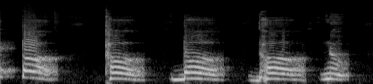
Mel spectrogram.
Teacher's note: हम आवाज निकाल रहे हैं तो हमारी जो जीवा है, हमारी जो जीभ है, वो कहाँ टच हो रही है? दांतों को टच हो रही है। बोलकर देखोगे, त, थ, द, ध, न। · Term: दंत्य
